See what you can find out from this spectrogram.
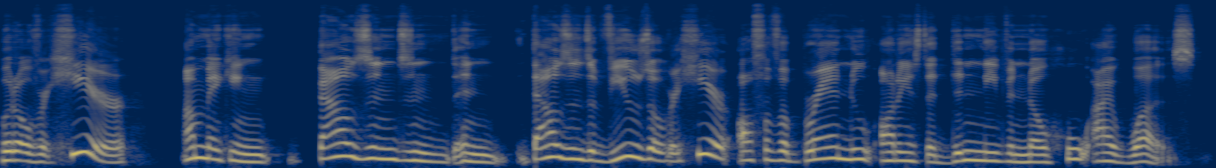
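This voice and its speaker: A woman's voice: mid-range voice, expressive, measured pace, mellow. A woman co-hosting a casual business podcast, talking energetically and piling up rhetorical questions. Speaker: podcast co-host.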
